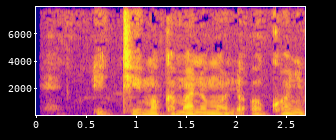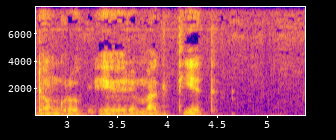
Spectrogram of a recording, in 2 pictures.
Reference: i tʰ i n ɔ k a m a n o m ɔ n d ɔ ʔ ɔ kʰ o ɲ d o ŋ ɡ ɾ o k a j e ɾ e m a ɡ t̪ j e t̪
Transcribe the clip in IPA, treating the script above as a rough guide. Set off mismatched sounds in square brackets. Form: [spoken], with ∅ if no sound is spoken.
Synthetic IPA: i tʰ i [m] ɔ k a m a n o m ɔ n d ɔ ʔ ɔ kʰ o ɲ d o ŋ ɡ ɾ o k [e] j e ɾ e m a ɡ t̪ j e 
